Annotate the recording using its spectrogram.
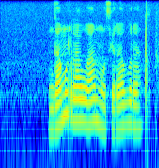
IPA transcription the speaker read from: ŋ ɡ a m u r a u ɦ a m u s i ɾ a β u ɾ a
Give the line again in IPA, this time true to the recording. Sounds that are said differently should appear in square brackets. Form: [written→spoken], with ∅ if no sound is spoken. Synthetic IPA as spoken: ŋ ɡ a m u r a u ɦ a m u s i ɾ a β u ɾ a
